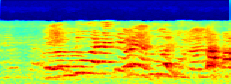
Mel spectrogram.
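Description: Indistinct children's voices, talking and playing, starting about half a second in.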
